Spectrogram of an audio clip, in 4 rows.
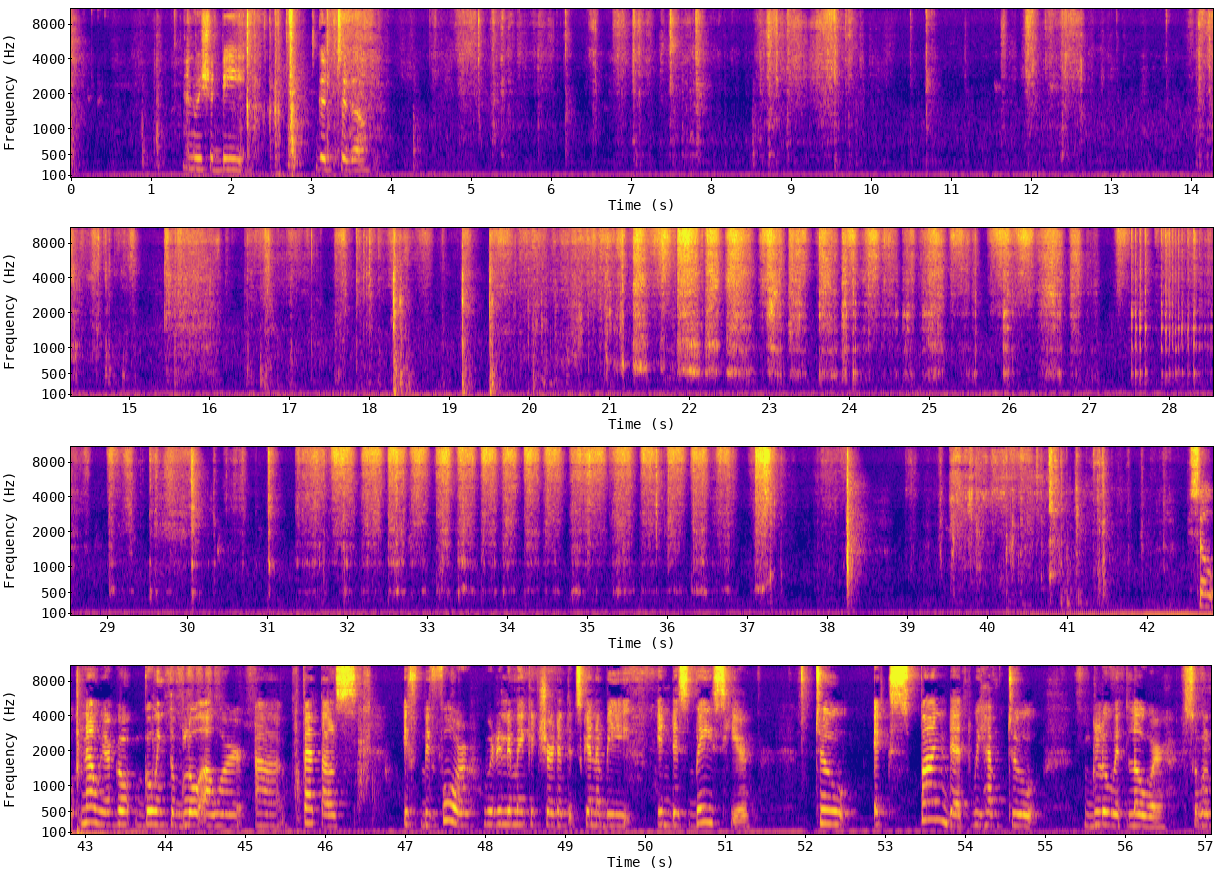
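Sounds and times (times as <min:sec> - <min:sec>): steady low hum: 0:00.0 - 0:57.0
paper scraping strokes: 0:19.6 - 0:38.0
paper rustling: 0:39.0 - 0:42.3.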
